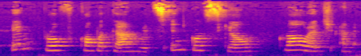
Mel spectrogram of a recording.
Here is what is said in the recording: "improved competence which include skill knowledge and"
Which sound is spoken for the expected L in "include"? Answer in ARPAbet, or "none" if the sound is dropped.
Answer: none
